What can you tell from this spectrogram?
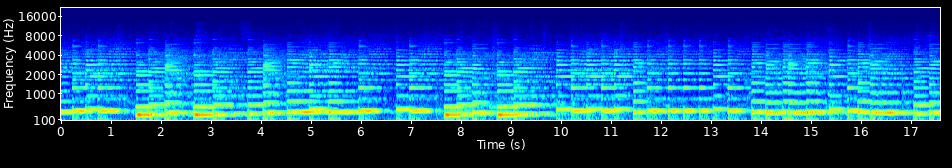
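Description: Electronic keyboard played solo, a melody of held piano-like notes moving up and down.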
